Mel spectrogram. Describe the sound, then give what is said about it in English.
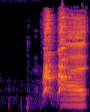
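A small, lone Jack Russell-like terrier crossing the street barks twice, a short sharp yap followed by a longer, drawn-out, high-pitched bark, fairly loud with faint background noise. “I'm going to go check on that dog out front.”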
